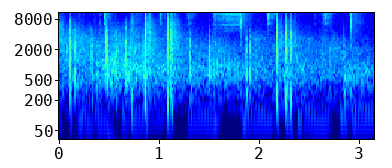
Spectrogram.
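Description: Scattered gunshots in the Arma military game, a string of sharp cracks and short bursts at mid distance, irregularly spaced over a steady low background rumble.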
